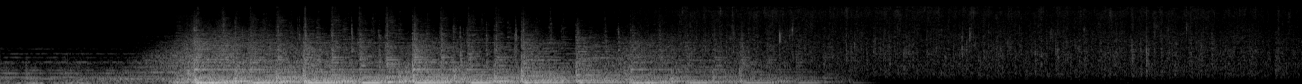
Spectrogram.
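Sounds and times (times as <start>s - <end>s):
closing music: 0.0s - 8.5s
steady rain: 2.0s - 13.0s.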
